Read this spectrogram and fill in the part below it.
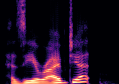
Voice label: sentence he arrived, us; alloy; everyone-can-use-english

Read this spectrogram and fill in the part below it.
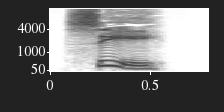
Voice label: "c", us guy

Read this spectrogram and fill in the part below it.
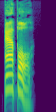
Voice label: "apple", us male; everyone-can-use-english

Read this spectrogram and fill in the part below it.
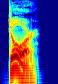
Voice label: "door", US, male; everyone-can-use-english

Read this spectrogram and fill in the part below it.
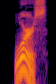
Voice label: "worse", us male; 1000 hours

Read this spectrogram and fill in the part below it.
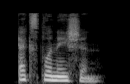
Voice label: "explanation" US English, female; everyone-can-use-english

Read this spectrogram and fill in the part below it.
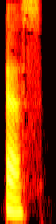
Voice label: "s", us

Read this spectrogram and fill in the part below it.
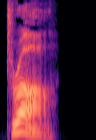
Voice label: "draw", US English, male; everyone-can-use-english

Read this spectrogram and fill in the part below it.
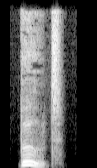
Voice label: "boot" us female

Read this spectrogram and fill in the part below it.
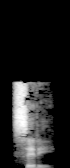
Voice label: "city" us male

